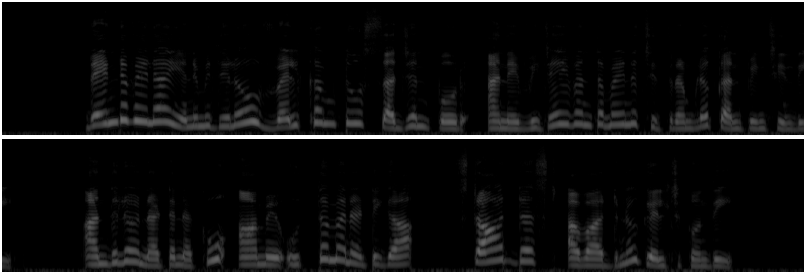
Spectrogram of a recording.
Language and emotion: Telugu, neutral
